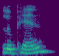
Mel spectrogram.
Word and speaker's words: Lupin: It's spelled like Lupin, Lupin. I think you say Lupin in French.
